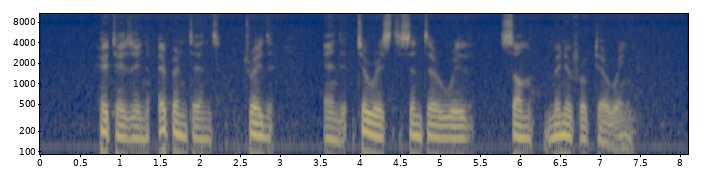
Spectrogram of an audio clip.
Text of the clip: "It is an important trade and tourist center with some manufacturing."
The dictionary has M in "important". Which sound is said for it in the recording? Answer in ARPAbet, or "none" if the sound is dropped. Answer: none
